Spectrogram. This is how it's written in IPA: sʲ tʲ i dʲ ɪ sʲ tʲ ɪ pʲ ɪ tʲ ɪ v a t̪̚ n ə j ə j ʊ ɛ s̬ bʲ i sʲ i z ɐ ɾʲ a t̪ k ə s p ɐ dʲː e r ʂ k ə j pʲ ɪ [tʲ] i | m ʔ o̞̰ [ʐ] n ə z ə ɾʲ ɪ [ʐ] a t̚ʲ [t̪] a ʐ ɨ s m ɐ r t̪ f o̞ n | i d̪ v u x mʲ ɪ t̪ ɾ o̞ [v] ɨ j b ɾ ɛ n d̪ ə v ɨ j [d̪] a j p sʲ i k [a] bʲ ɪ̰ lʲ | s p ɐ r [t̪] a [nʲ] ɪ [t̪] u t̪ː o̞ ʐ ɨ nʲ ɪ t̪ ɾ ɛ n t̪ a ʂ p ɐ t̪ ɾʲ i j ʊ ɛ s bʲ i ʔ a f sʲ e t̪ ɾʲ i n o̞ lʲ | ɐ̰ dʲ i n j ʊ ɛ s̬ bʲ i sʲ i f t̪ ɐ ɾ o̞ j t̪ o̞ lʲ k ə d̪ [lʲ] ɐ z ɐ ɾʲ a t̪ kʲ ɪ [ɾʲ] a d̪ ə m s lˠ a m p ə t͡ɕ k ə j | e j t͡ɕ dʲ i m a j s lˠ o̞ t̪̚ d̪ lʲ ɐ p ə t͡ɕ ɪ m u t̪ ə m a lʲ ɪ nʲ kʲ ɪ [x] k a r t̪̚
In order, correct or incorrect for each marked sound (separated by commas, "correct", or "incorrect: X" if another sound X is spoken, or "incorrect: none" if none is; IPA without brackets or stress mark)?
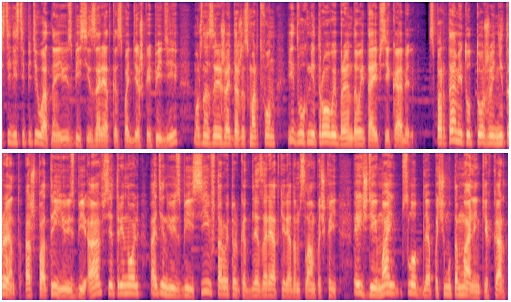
incorrect: dʲ, correct, correct, incorrect: d̪, correct, incorrect: t̪, correct, correct, incorrect: mʲ, correct, correct, correct, correct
